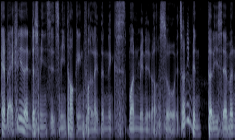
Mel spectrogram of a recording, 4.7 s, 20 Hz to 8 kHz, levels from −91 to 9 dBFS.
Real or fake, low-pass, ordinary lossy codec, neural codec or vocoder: real; none; none; none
